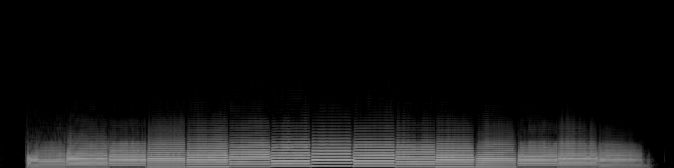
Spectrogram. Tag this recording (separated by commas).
Music, Musical instrument, Trumpet, Brass instrument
